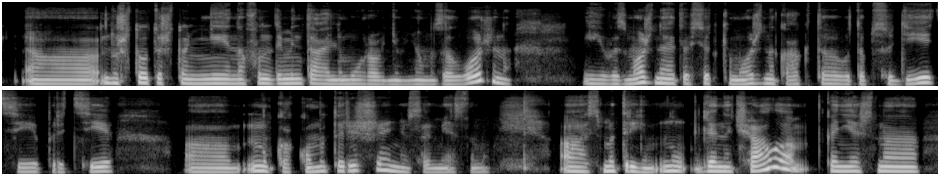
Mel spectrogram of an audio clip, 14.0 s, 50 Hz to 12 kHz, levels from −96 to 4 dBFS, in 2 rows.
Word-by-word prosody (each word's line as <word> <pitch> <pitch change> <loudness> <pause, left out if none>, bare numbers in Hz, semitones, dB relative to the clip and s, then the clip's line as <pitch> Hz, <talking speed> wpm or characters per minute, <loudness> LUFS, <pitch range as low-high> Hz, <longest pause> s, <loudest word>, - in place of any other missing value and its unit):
а, 155 -1 0
ну, 190 - +1
что-то, 190 -1 +2
что 175 0 -4
не 170 +1 +2
на 165 0 0
фундаментальном 170 -3 0
уровне 145 -2 -3
в - - -8
нём 145 0 -3
заложено. 175 - +1 0.5
И, 160 -1 -4
возможно, 175 +6 +1
это 175 -1 0
всё-таки, 165 -1 -5
можно 170 +3 -1
как-то, 155 +1 -6
вот 150 0 -5
обсудить 160 +8 -1
и 160 0 -3
придти, 155 +4 -2 0.5
а, 155 -1 -1
ну, 195 -1 +3
к - - -17
какому-то 165 +4 -3
решению 200 -3 0
совместному. 145 +1 -6 0.5
А 175 -1 +2
смотри, 185 -1 +2
ну, 185 +5 +2
для 185 - +3
начала, 195 - +5 0.2
конечно, 180 -1 +3
165 Hz, 140 wpm, -25 LUFS, 155-180 Hz, 0.5 s, начала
